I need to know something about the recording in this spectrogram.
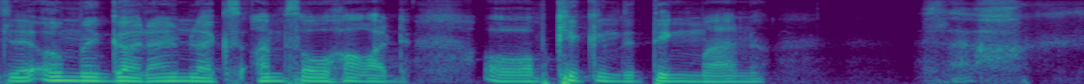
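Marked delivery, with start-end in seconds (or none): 0.2-3.8 acted arrogant diva voice. Mocking a player's look after his kick: mocking Jude Bellingham as a diva. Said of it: "That is the perfect word for Jude Bellingham, diva".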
